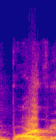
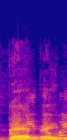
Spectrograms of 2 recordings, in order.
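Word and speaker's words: Bhad Bhabie: like bad bad baby i thought it was bar i thought her name was barbie i don't know why i thought her name was barbie all these all this time but it's bad baby it's spelled i think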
